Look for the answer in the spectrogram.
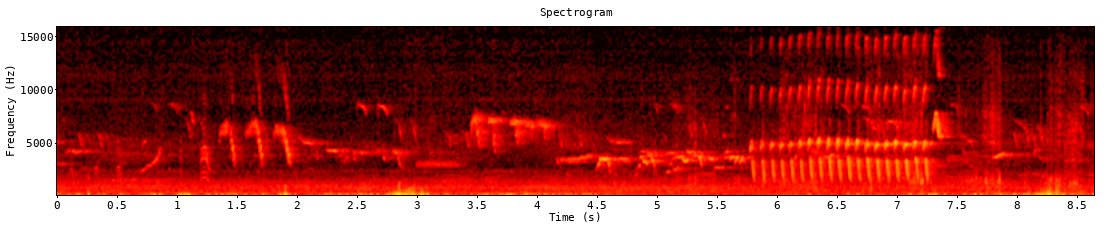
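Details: A male common nightingale singing in the sun, in full view, gives varied whistled and chirping phrases, then a fast, loud rattle of repeated notes for about two seconds, over low wind rumble.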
